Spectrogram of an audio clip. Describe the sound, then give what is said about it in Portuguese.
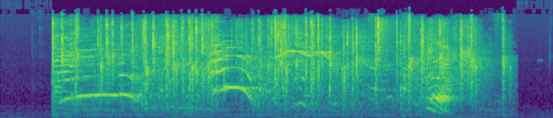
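A small group claps steadily for about five seconds as a vote on who told the worst joke, a dense patter of many hands, with shouts and a whistle-like cheer mixed in before it stops abruptly. “duas velho. palmas é porque é ruim demais, velho.”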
